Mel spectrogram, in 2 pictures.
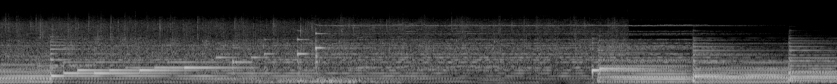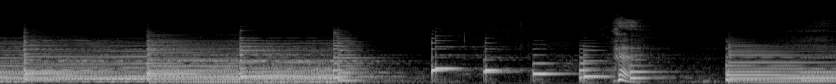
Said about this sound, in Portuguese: Aplauda o teu Jesus.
